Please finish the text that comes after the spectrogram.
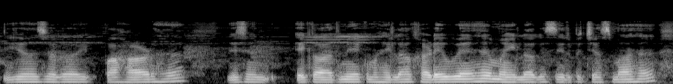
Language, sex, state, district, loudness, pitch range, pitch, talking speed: Hindi, male, Chhattisgarh, Bilaspur, -16 LUFS, 110-120 Hz, 115 Hz, 170 wpm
